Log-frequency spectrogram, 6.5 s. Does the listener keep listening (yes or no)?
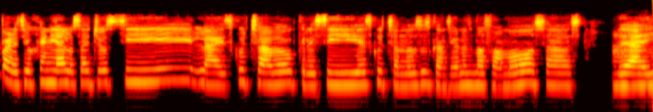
yes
